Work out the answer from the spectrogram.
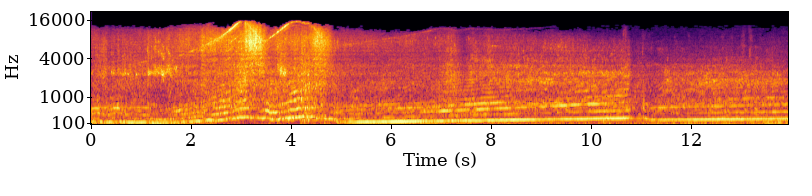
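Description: Audi S2's turbocharged five-cylinder engine launching down a drag strip at full throttle. The revs flare up and drop back twice in the first few seconds with a high squeal. Then the pitch climbs slowly for several seconds, dips briefly about eleven seconds in at a gear change, and climbs again.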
